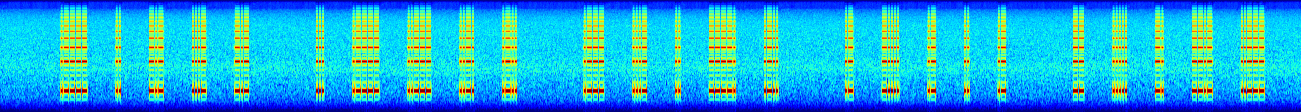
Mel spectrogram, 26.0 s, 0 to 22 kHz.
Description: Morse code, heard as electronic beeps, machine-sent, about 39 wpm, spaced as for 13 wpm, 770 Hz. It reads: 1IKVK S12FL JVI9L A6AIA M5NQ2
